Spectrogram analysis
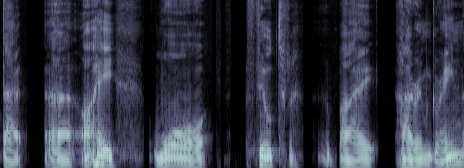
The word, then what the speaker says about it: Philtre: that uh I wore filter by hm green I think it's pronounced filter with the that French accent I should have maybe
